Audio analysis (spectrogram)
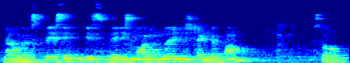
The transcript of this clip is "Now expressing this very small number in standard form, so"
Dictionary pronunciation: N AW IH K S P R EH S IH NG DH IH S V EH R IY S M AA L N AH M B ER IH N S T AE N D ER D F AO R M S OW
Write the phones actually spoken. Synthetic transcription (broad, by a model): N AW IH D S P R EH S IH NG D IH S V EH R IY S M AA L N AH M B ER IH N S T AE N D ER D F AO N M S OW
